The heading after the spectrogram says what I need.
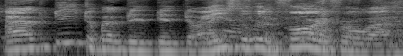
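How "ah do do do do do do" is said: mock a dopey Southern accent. Shown as a demonstration. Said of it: "Southern accent".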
